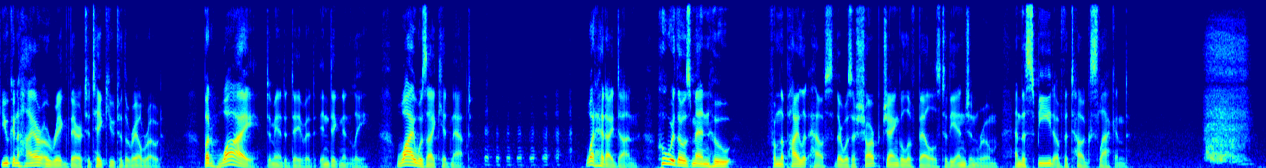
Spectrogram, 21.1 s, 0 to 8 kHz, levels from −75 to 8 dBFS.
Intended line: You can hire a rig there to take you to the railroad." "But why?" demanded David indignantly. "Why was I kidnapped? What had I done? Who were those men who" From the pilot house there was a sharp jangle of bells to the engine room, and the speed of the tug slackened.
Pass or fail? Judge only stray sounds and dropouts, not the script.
fail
